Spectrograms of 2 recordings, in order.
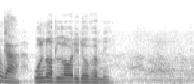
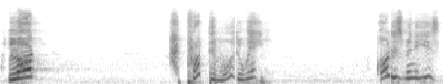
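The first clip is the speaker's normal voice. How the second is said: high, begging plea; pleading Moses; 11 semitones higher than usual. Retold or imitated. Moses begging God, high and pleading. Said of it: "God said".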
